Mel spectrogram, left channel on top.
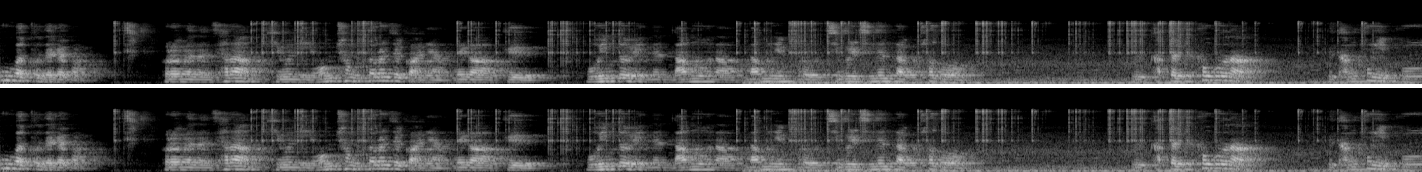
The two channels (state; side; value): identical; both; correlation 1.00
